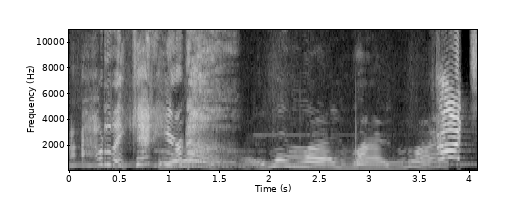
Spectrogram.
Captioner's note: meows playfully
